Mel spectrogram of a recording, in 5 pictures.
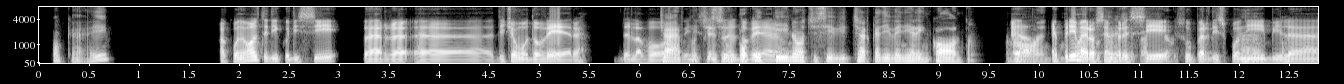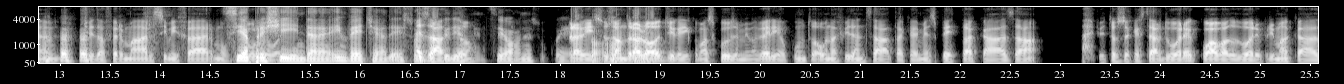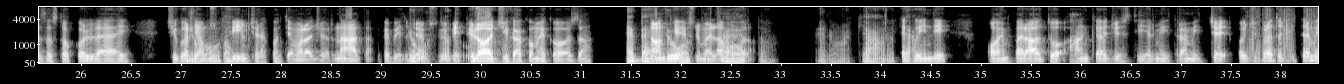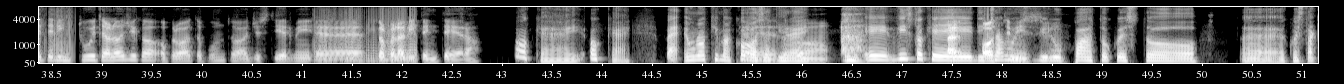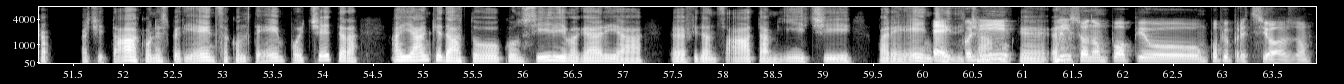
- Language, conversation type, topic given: Italian, podcast, Come reagisci quando l’intuito va in contrasto con la logica?
- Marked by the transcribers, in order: chuckle; other background noise; tapping; chuckle; "Cioè" said as "ceh"; "cioè" said as "ceh"; unintelligible speech; "Cioè" said as "ceh"; "proprio" said as "propo"; throat clearing; chuckle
